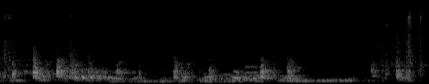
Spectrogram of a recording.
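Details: Pigeons at a city feeder in winter, Ukraine, jostling over food; steady low throaty cooing repeated rapidly through the recording, with sharp bursts of wing clatter at the start and end.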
